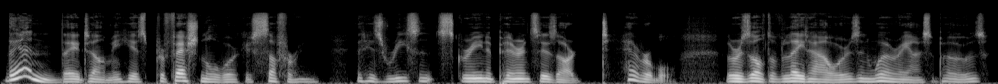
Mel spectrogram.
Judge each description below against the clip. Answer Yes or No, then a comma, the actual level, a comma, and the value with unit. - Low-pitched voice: Yes, low, 130 Hz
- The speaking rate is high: No, average, 150 wpm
